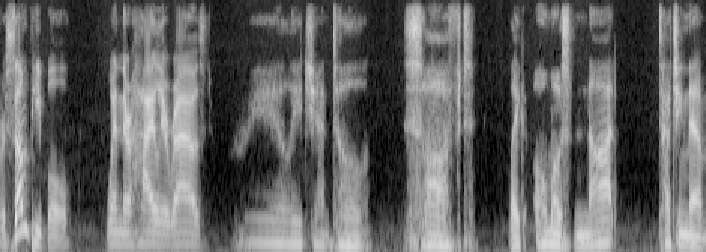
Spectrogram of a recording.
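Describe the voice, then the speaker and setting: A man talks at a medium pitch with ordinary pitch variation, in an ordinary speaking voice. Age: 50s. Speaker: sex educator. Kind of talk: interview.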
